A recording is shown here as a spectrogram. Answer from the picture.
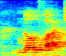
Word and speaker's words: Novak: I'm not into tennis, but Just Novak, say Novak. Novak.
